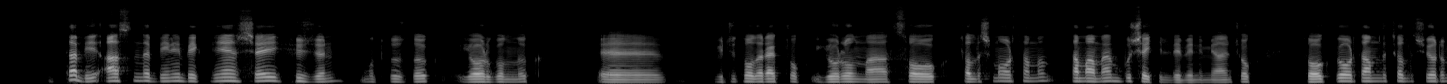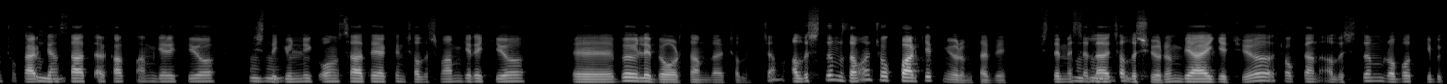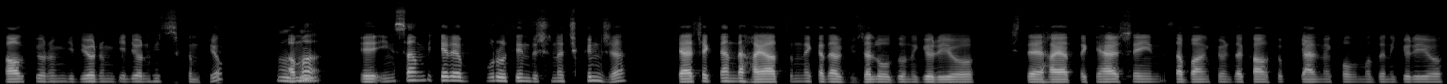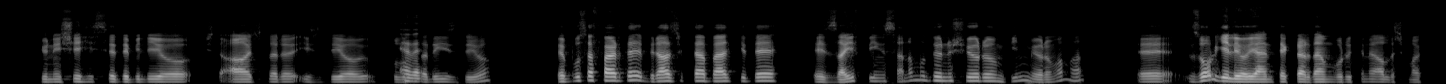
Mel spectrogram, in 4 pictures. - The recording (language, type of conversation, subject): Turkish, advice, İşten tükenmiş hissedip işe geri dönmekten neden korkuyorsun?
- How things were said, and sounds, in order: tapping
